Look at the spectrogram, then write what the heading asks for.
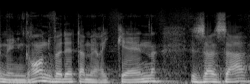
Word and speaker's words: Zsa Zsa: une grande vedette américaine zsa zsa plus t'il plus exactement prononce geagea gabor reds à gabor pour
